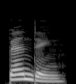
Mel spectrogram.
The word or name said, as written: bending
